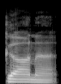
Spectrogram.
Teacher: Gonna is generally pronounced with the schwa.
